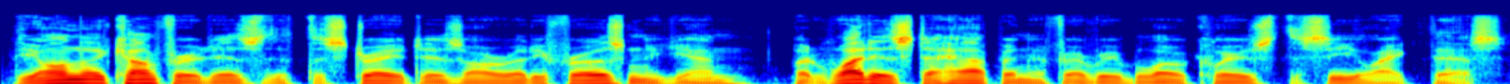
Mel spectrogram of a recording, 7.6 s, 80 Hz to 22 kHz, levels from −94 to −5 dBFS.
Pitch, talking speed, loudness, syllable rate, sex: 90 Hz, 190 wpm, -19 LUFS, 4.8 syllables/s, male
